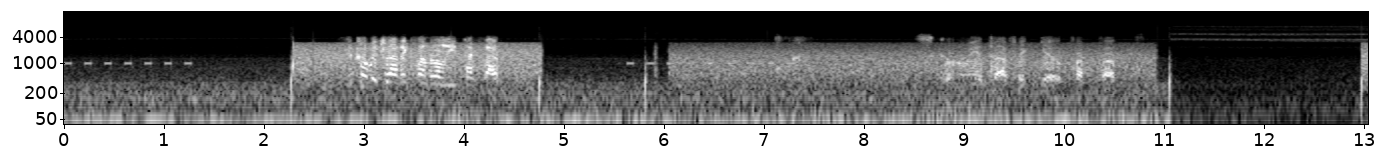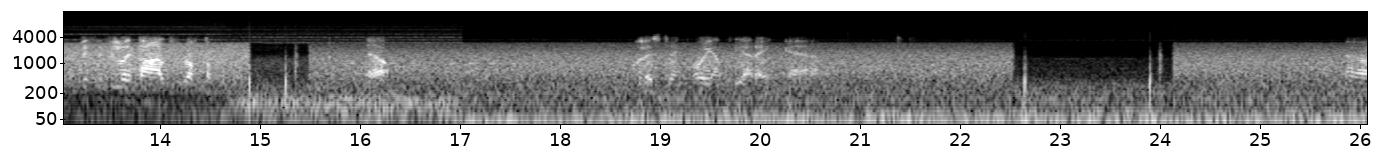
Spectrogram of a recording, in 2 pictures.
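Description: A jet engine idles with a steady whine.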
